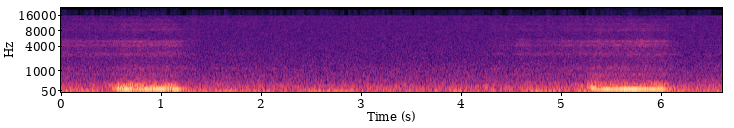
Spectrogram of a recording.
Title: Sleeping sounds Snoring enjoy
